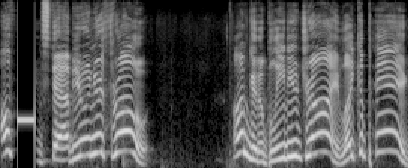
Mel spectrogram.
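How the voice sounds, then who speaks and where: Using a put-on character voice, a man speaks at an extremely high pitch with very wide pitch swings. His pace is fairly slow, with sound effects in the background. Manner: menacing, threatening.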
